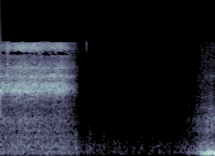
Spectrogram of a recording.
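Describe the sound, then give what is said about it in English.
A single long, deep breath: an airy hiss that stops abruptly, then silence, with a low rustle as it ends. “Why don't we all just take a nice deep breath, cleansing, relaxing breath together,”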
